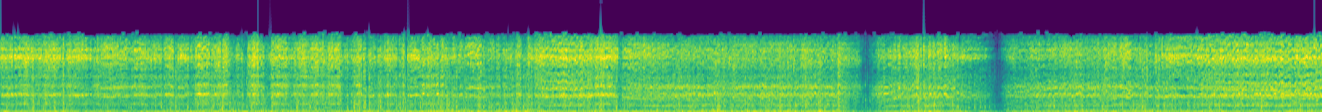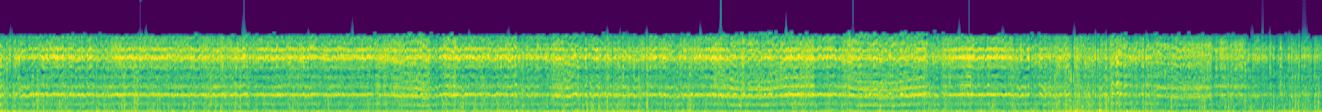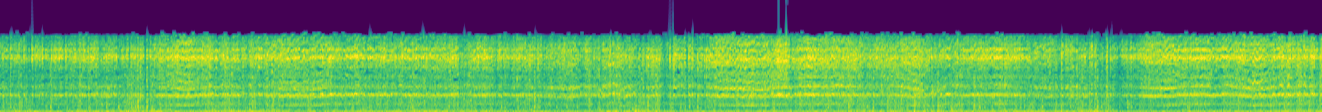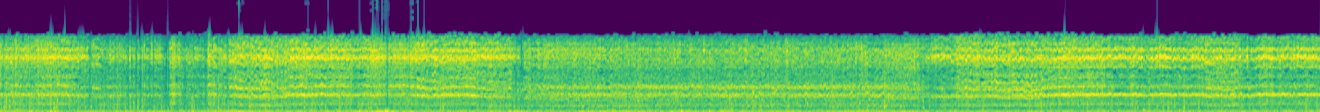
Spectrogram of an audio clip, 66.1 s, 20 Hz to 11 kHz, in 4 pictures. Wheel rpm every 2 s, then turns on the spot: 230, 240, 230, 220, 200, 130, 150, 220, 220, 230, 230, 230, 220, 220, 230, 230, 230, 230, 230, 230, 230, 230, 230, 230, 220, 230, 220, 220, 200, 200, 200, 230, 230.
none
